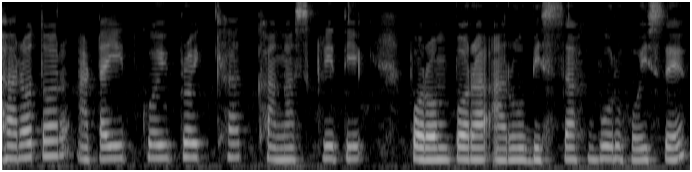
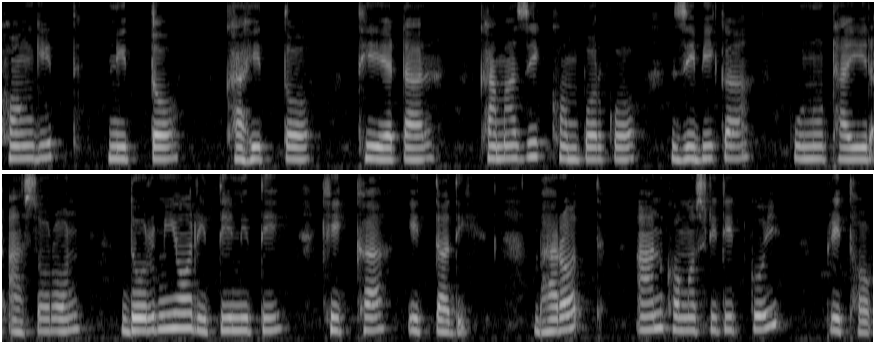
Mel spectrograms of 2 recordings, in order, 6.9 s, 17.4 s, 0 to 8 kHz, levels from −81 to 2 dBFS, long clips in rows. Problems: none marked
